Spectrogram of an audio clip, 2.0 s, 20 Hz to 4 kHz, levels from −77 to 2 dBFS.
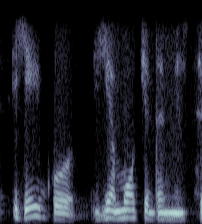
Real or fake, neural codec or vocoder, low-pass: real; none; 3.6 kHz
